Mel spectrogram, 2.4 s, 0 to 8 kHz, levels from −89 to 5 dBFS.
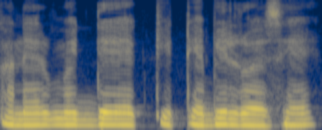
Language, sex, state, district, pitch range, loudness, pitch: Bengali, male, Assam, Hailakandi, 135-140 Hz, -14 LUFS, 135 Hz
